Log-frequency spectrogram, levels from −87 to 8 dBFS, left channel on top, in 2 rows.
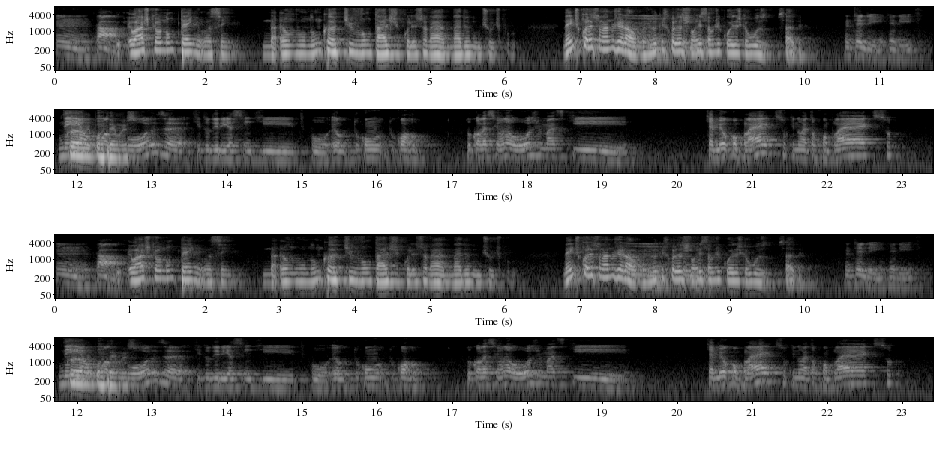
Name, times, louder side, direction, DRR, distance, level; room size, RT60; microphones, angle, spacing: voice 1, 0.0-0.9 7.5-8.8 10.5-11.4 11.8-16.6 17.2-19.4 20.4-22.9, left 2 dB, 40° left, 1.5 m, -39 dB
voice 2, 1.0-2.5 2.8-5.9 6.8-10.0 11.8-12.8, left 4 dB, 65° left, 0.5 m, -30 dB
18.0 x 14.0 x 3.5 m
head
